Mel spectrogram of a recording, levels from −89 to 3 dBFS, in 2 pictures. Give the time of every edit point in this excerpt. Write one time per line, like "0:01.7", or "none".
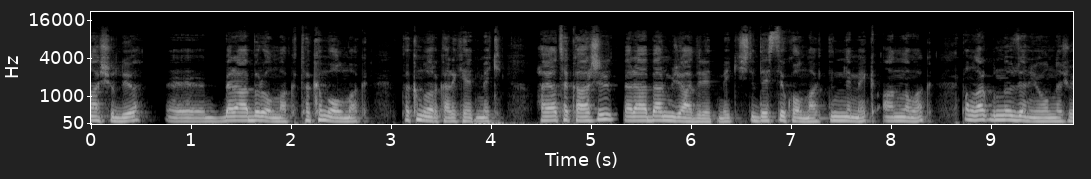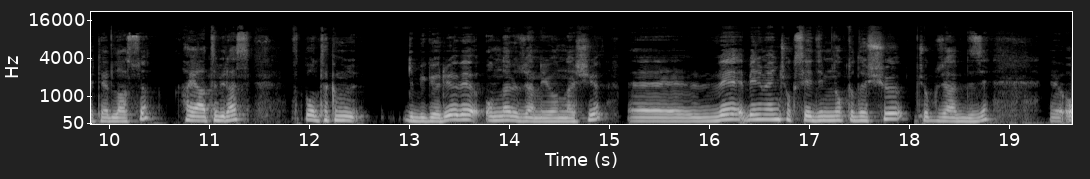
0:05.3
0:18.1

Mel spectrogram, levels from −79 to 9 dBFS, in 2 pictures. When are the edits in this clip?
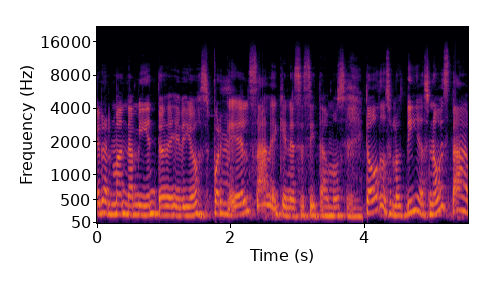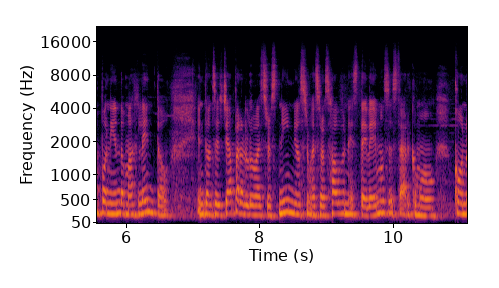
0:04.0

